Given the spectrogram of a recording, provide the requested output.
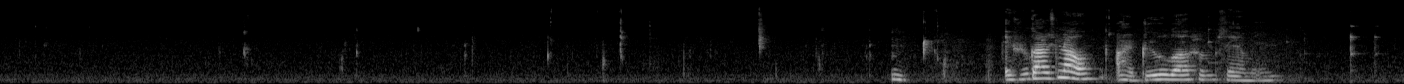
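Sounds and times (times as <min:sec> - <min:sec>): child chewing quietly: 0:03.3 - 0:10.1
wet mouth clicks and smacks: 0:03.4 - 0:04.8, 0:05.4 - 0:09.6.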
